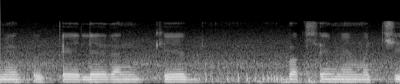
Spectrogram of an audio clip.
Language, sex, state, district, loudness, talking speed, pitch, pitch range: Hindi, male, Uttar Pradesh, Shamli, -13 LUFS, 135 wpm, 115 Hz, 115-120 Hz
